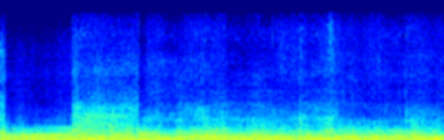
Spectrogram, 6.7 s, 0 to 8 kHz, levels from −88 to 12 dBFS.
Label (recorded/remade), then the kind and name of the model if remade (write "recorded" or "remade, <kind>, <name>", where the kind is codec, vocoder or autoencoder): remade, codec, SNAC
